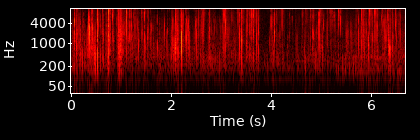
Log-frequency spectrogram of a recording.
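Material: Plastic film.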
